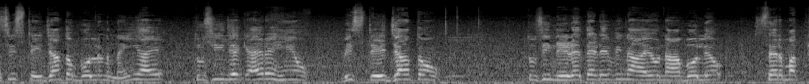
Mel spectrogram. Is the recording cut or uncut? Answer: uncut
